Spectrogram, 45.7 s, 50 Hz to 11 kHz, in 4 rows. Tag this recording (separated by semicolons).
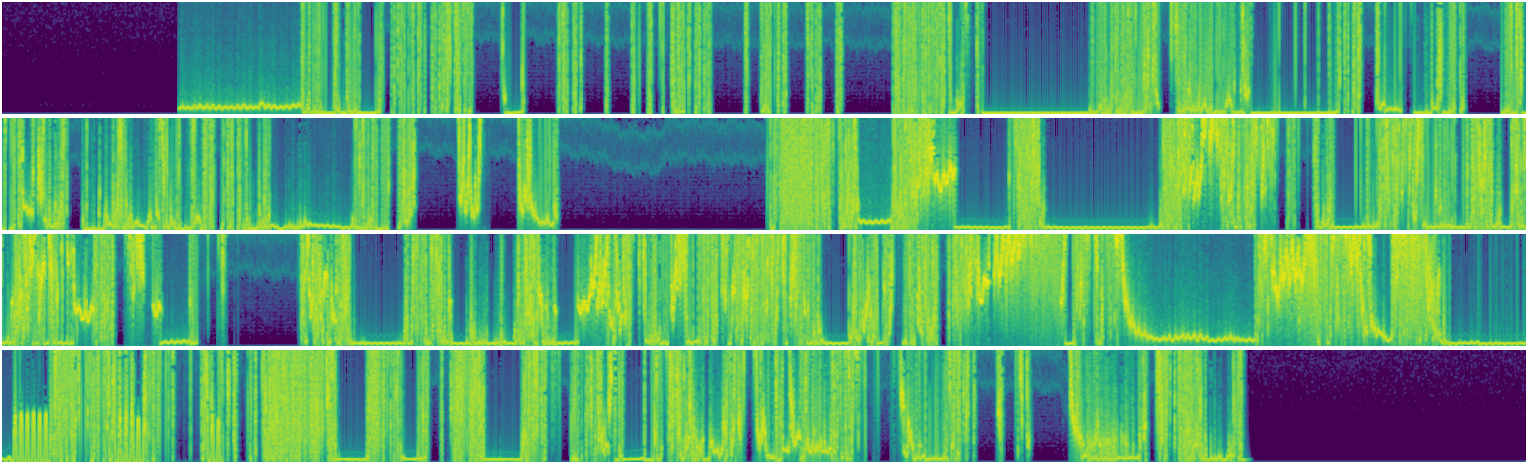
MC-202; Roland; error; glitchy; Analogue; 202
